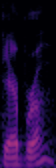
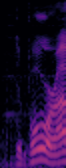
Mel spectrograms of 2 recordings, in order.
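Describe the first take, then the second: First: The middle vowel is reduced, not a clear O. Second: The middle vowel is a clear O sound. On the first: The speaker calls it wrong. "It's not Deborah" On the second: The speaker calls it right. "it has an O there"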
